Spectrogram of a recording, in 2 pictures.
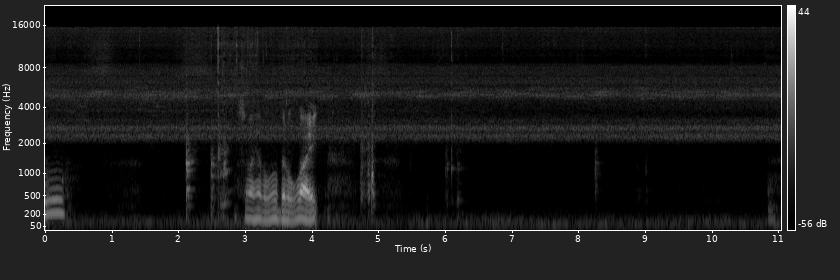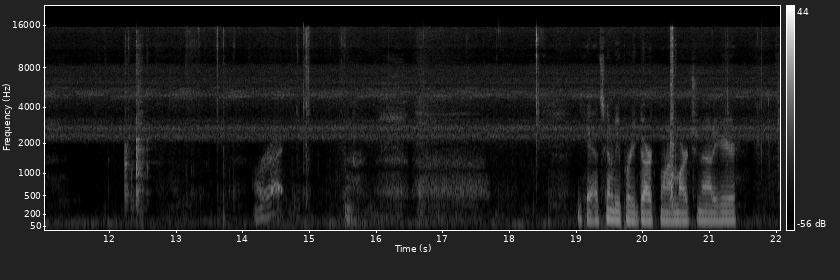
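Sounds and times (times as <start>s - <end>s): night insects trilling: 0.0s - 22.0s.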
